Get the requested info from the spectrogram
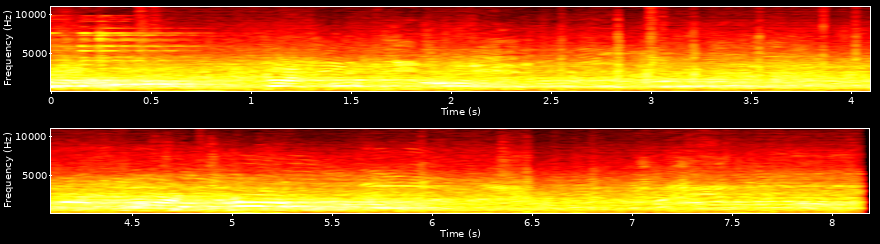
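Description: Fight-arena crowd noise: a steady din of many voices, with scattered shouts from spectators and the fighters' corners.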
